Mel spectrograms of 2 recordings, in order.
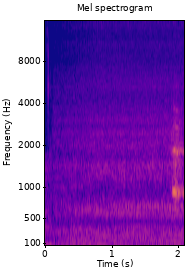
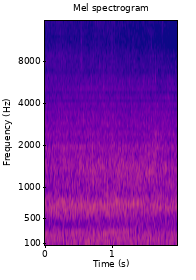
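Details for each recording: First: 2015 Jeep Wrangler Rubicon in part-time 4WD high, lockers disengaged, tight parking-lot turn: three short high tire chirps over low engine rumble as the drivetrain binds with no center differential. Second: Lexus with open front and rear differentials and an unlocked transfer case, turning in a tight parking-lot circle: steady, even drive noise with no chirp, hop or binding, normal operation.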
